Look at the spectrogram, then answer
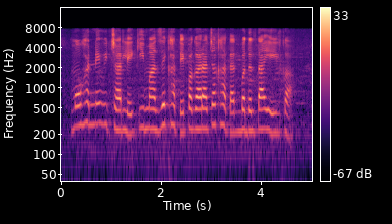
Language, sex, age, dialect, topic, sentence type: Marathi, female, 25-30, Standard Marathi, banking, statement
